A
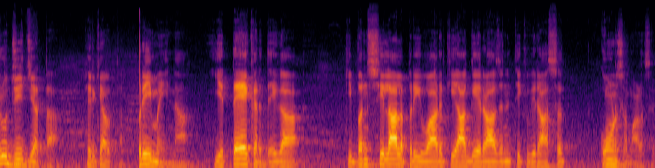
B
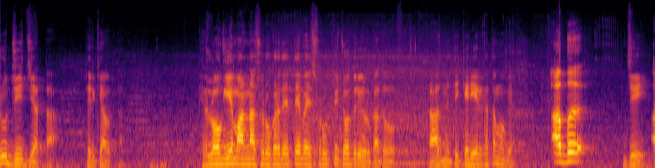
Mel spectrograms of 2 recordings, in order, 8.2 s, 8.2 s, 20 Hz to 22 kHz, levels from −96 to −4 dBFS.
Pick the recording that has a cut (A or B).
A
